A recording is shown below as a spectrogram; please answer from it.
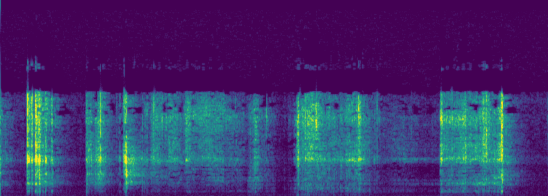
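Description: A small, white, solid styrofoam block held in both hands is scratched and rubbed with fingernails. Bursts of dry, bright, high-pitched scratching and squeaky friction come with a few sharp clicks, separated by brief quiet gaps.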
